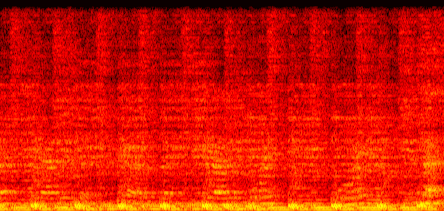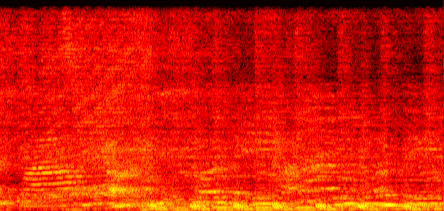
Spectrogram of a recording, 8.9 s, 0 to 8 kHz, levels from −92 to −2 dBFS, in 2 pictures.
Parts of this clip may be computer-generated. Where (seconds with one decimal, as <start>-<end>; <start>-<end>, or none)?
0.7-1.3; 5.8-7.0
